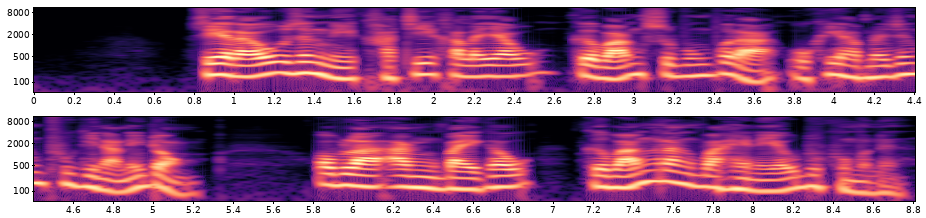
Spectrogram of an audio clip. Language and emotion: Bodo, disgusted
